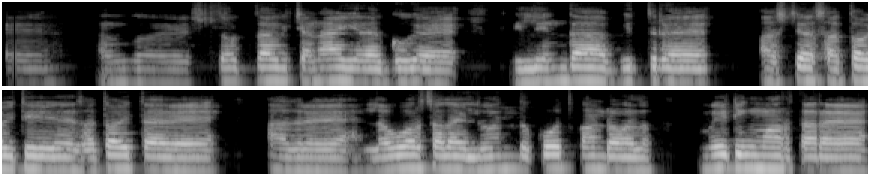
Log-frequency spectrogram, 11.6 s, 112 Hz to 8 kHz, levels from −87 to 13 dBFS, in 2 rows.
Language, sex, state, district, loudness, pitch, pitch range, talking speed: Kannada, male, Karnataka, Chamarajanagar, -19 LUFS, 140 Hz, 135-145 Hz, 85 wpm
